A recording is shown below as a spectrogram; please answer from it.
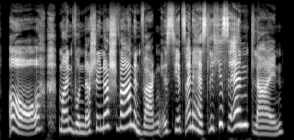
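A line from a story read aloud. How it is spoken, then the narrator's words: Moaning lament. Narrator (German): stöhnte Rarity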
